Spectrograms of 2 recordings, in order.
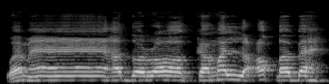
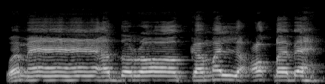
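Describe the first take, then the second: No difference in how they are said.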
